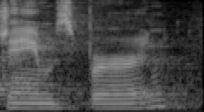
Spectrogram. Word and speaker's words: James Byrne: Immediately to Zeyar, Lynn's left is James Byrne.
